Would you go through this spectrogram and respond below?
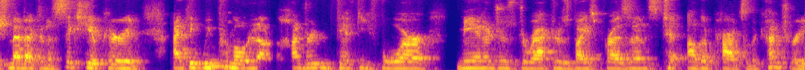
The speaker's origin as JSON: {"language": "English", "town": "Boston", "region": "Massachusetts", "country": "United States", "moved": "as an adult", "lives_now": "Washington, D.C., United States", "said": "I'm from Boston, if you can't tell by my accent. I now live in Washington, D.C. area"}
